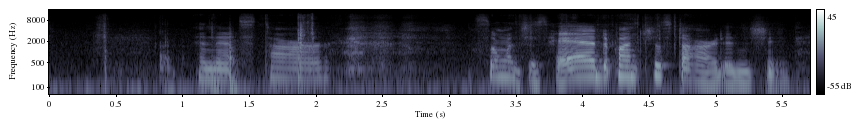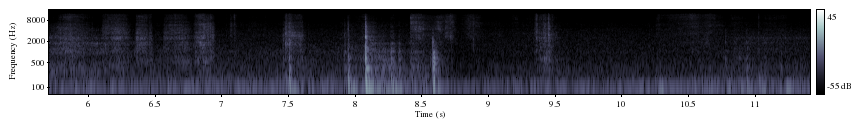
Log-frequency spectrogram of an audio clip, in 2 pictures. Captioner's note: laughs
